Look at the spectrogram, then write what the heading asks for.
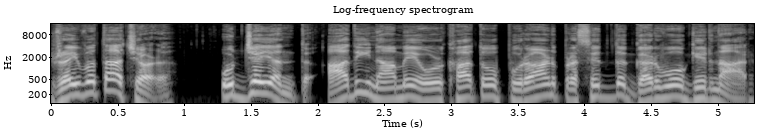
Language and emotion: Gujarati, neutral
